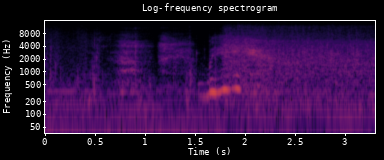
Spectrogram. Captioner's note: crying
